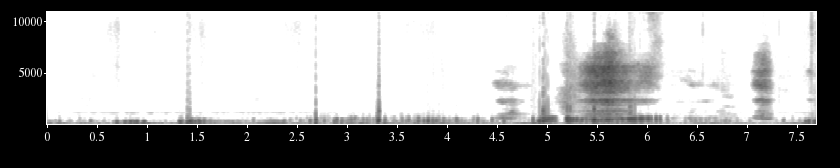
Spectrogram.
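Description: Low rumbles and bubbling gurgles from the belly, with squeaky gurgles near the end: ordinary bowel sounds.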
